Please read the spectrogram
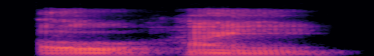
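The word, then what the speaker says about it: Ojai: having a little difficulty it's spelled o ji Ohi oh the J is like the Mexican J isn't it I think it's Mexican I think it's a Spanish thing yeah and we have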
